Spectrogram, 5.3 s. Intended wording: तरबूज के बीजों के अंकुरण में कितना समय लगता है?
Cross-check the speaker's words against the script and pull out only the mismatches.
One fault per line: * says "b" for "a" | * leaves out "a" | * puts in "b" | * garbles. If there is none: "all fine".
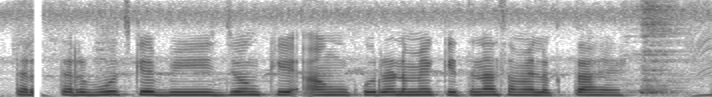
all fine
